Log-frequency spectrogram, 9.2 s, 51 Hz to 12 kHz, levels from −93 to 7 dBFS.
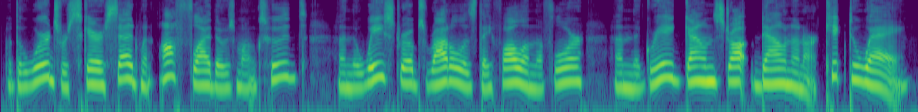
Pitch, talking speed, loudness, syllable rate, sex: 210 Hz, 215 wpm, -17 LUFS, 5.0 syllables/s, female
